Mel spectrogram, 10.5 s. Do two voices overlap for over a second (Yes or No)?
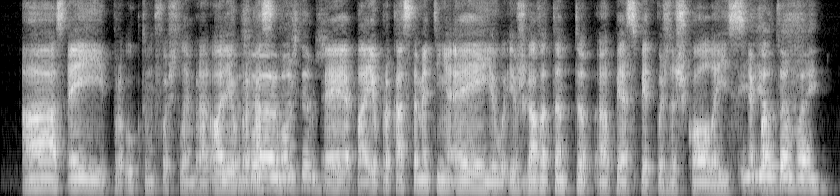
No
